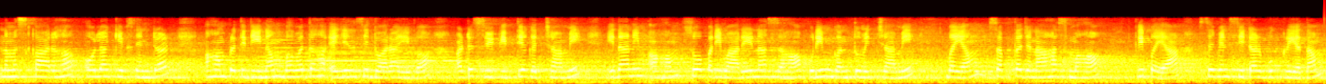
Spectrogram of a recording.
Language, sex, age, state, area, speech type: Sanskrit, female, 18-30, Assam, rural, spontaneous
